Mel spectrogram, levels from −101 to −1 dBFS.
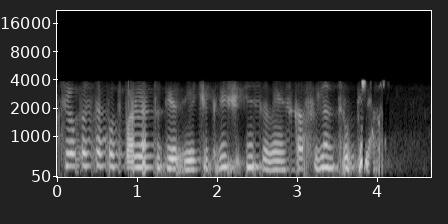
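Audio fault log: throughout Codec 2 vocoder. Speech is rebuilt from pitch, voicing and a spectral envelope at 3.2 kbit/s, so it sounds buzzy and robotic, confined to 150 Hz to 3.7 kHz.
3.78–4.19 s Bit errors on digital voice radio. Flipped bits, roughly 7 percent, corrupt whole vocoder frames, so pitch, level and tone jump into warbling, bleeping gibberish.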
